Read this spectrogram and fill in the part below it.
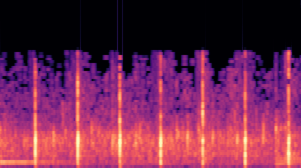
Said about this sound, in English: Now give him one more hand clap of praise if you love him tonight.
